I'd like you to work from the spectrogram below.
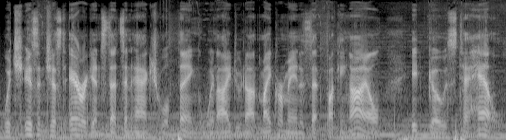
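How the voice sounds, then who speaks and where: Playing a video game with music in the background, this young man rambles about his job in a sarcastic, foul-mouthed way. His lowish voice keeps a normal speed. He's a channel host making casual conversation over gameplay.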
